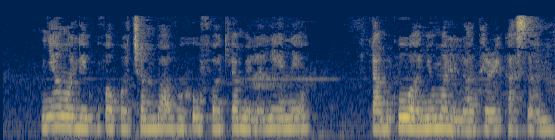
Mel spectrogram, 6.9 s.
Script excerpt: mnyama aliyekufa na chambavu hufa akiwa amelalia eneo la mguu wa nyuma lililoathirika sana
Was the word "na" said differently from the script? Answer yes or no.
yes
